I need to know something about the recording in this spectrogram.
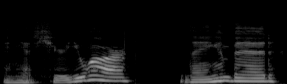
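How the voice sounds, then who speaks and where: A man's voice: fairly high pitch, big pitch swings, slow pace, a bit bright, lo-fi sound, full character voice. A man voicing a sarcastic, bossy but affectionate little demon twink in a profane, emphatic ASMR roleplay. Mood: fierce affection. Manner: sassy, scolding, profane, emphatic.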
